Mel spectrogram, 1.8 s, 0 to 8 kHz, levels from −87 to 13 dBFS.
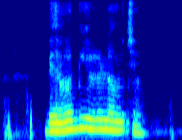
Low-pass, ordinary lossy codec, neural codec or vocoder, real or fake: none; none; codec, 16 kHz, 2 kbps, FreqCodec, smaller model; fake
